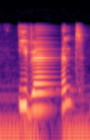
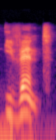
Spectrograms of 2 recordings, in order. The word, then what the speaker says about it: event: This word here, instead of event, it's event. The stress is at the end of the word, event.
